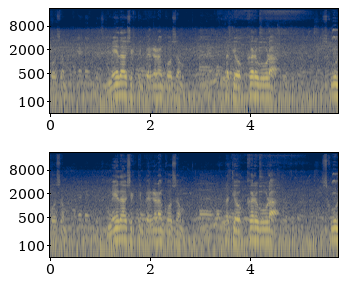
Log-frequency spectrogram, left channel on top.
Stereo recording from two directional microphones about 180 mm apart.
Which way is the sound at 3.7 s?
30° right (ahead or behind).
